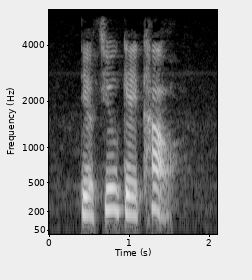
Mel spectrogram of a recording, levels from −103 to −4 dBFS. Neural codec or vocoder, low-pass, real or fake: none; 5.4 kHz; real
